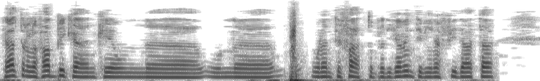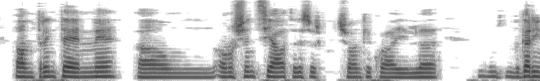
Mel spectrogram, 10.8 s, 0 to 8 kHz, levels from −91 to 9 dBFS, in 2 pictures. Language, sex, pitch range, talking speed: Italian, male, 160-185 Hz, 160 wpm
